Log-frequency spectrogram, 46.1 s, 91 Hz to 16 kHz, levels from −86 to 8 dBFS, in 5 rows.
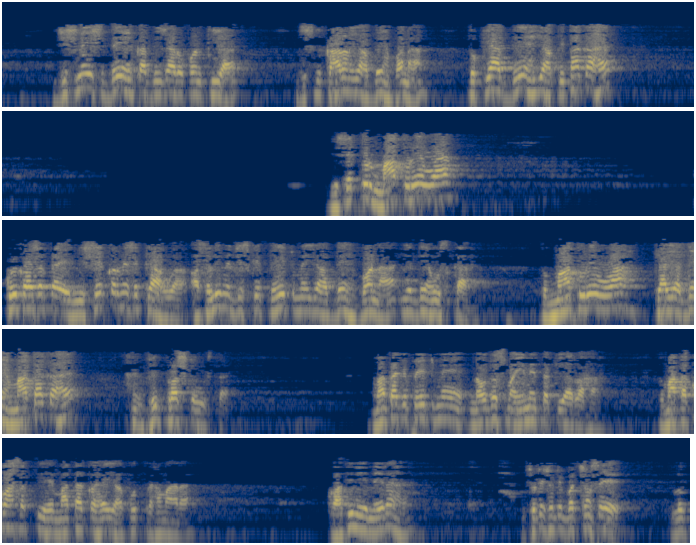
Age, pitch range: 50-69, 155-215 Hz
